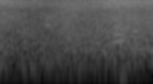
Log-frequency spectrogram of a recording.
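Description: Steady wash of sea surf mixed with wind blowing across the microphone, with a short low wind buffet near the end.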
